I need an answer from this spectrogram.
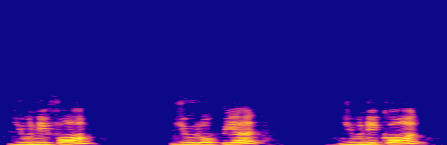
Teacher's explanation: All these words begin with the phonic sound U, which is a consonant sound. Hence we say a uniform, a European, a unicorn.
